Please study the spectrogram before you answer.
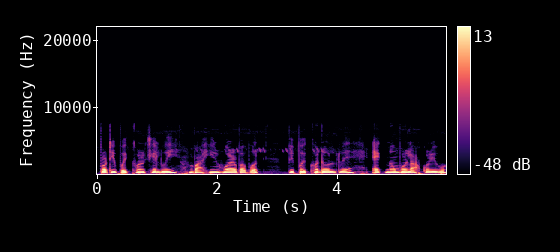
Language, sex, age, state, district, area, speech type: Assamese, female, 18-30, Assam, Charaideo, rural, spontaneous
